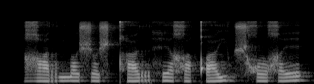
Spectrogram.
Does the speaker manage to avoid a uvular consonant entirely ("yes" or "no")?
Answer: no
